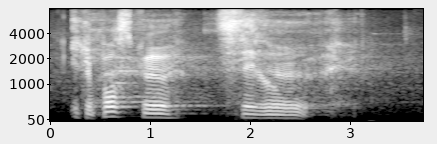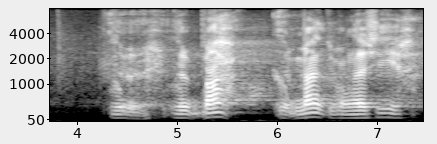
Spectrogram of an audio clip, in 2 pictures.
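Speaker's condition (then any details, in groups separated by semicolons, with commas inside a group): Myopathy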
